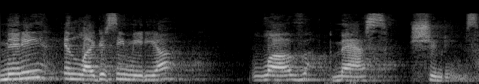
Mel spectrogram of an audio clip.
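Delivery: very slow, each word spaced apart, love drawn out. Say something people will call controversial so everyone in the back can hear, speaking really slowly. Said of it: "I'll say it really slowly".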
